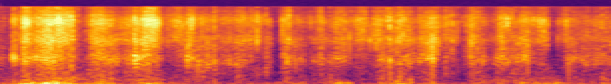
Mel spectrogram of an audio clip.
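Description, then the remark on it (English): Someone chews tree bark, with irregular crunching and tearing bites over a few seconds. The sound is fairly quiet, and no one speaks. “So what I'm doing is I'm chewing bark. It's not really all that tasty.”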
